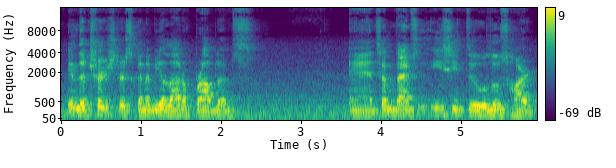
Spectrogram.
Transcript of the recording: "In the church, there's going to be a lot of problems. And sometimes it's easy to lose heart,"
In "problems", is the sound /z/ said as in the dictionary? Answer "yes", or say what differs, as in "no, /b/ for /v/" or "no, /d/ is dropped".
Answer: no, /s/ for /z/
